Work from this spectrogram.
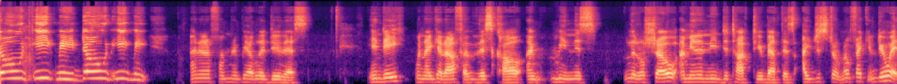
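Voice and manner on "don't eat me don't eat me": put-on very high, very slow, drawn-out, pleading bird wail. Retelling a bird at the window that seemed to scream at them; imitating a bird screaming. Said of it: "she was screaming at me".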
